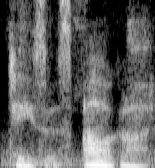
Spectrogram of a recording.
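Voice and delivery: breathy hushed whisper. Real, not acted. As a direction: whisper in shock. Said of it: "unvoiced whisper".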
